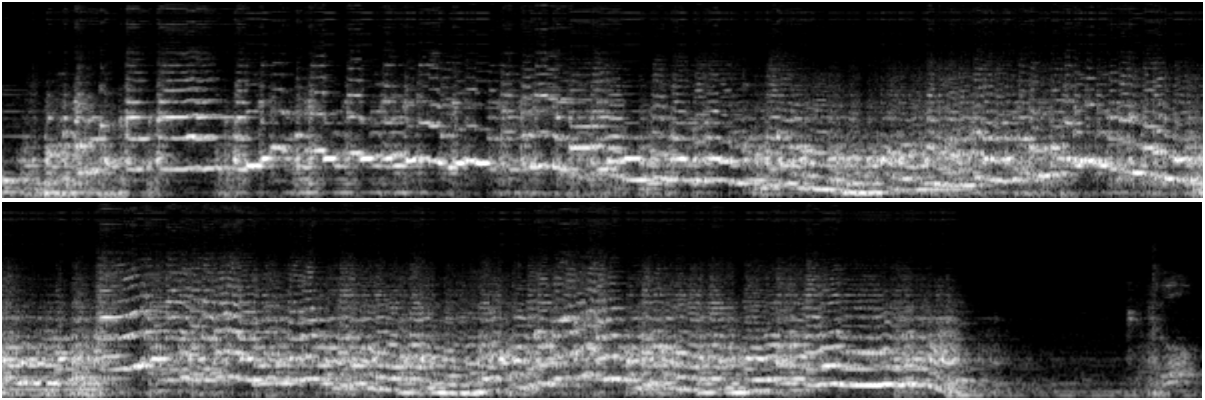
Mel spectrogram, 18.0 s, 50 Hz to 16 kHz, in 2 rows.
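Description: PRS electric guitar played through an amplifier: fast melodic lead runs with sliding, gliding notes, on a guitar whose frets have been worn right off. The playing stops about 16 seconds in.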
